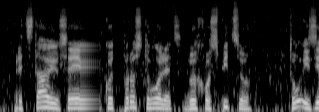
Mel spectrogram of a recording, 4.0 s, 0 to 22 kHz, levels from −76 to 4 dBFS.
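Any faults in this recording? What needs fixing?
Overdone noise removal runs through the whole recording: a noise reduction stage was pushed too hard, cutting individual frequency bands down to almost nothing whenever they came near its noise estimate, and taking the quieter parts of the speech with them. Between phrases the background falls to near silence scattered with twinkling specks. Prevent it by easing the reduction strength and keeping a floor of residual noise.

A short stall from a late packet occurs between 0.95 and 0.99 s. One packet missed its playout time and the jitter buffer emptied, so the receiver stretched the last sound for about 18 ms until the packet turned up, then carried on from the same point. Nothing is lost, but that instant of speech is held slightly too long, leaving a slight buzz or dip in the flow. A larger or adaptive jitter buffer would absorb a delay this small.

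A call audio freeze follows from 1.01 to 1.27 s. The most likely cause is packets held up in transit, draining the jitter buffer for about 233 ms while the receiver kept extending the last sound instead of going silent. What you hear is the speech stopping and a fading buzz or hiss hanging in its place, then the audio resuming exactly where it left off, so a quarter-second gap has been inserted with nothing missing. Give the network path priority or enough buffer depth to ride out bursts like this.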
